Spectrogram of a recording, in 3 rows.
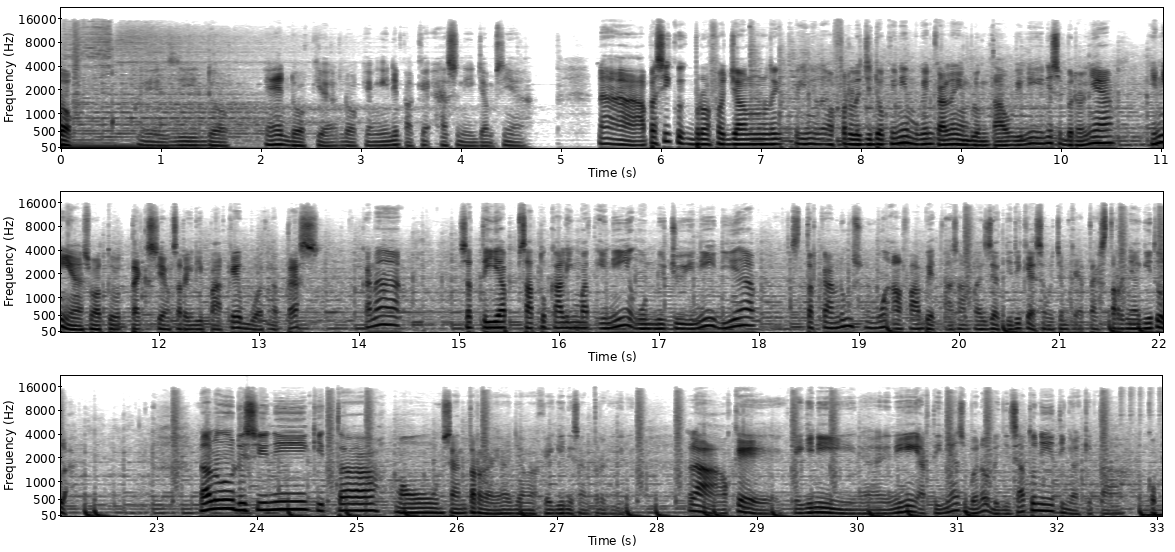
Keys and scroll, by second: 0.0-3.3 typing, 9.4 ctrl+c, 11.5 ctrl+v, 12.3 ctrl+v, 13.1 ctrl+v.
